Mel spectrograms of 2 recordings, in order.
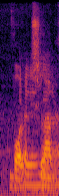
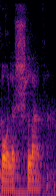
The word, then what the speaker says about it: Boleslav: Boleslav skulle jag säga. Nej, inte tsch, kanske, okay. Utan Boleslav, tror jag på. – Mm. – Ett SCH på den.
